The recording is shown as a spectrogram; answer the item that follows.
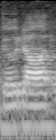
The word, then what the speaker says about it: Godot: they asked the guy how do you say it says I don't care call whatever so you can call it go dot or Godot we want to lose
